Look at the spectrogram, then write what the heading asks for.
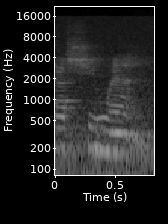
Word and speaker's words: Sun: Chen, C-H-E-N, and then there's Sun, which is S-U-N, but it's pronounced Sun.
